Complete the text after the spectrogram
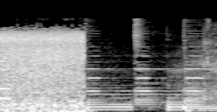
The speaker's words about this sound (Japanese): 大きい滝ではなくて小さい滝が流れていて、 音だけは一丁前だったよね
